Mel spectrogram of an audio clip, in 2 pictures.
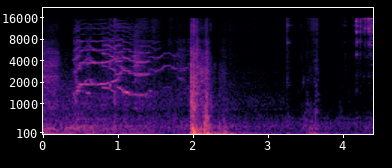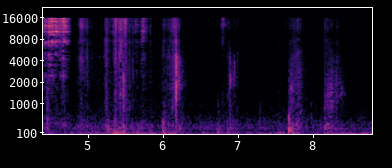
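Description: A squeaky creak, then a heavy thud about two seconds in, followed by scattered light clicks and knocks: household handling sounds, like a door or cupboard being worked.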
